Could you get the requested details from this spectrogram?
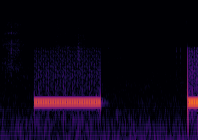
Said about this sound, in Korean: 통화 신호음이 이어지고 여자는 긴장이 됐어요.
